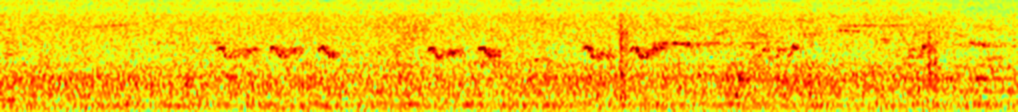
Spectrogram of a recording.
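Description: Faint outdoor ambience: a steady low rumble, over which a small bird gives a series of short chirps through the first three and a half seconds and once more near the end.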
